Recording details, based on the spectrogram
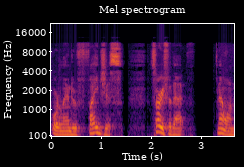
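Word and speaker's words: Figes: was mistaken when I called him professor Orlando figs or fidgets but it is pronounced Orlando feige's sorry for that now on with the show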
